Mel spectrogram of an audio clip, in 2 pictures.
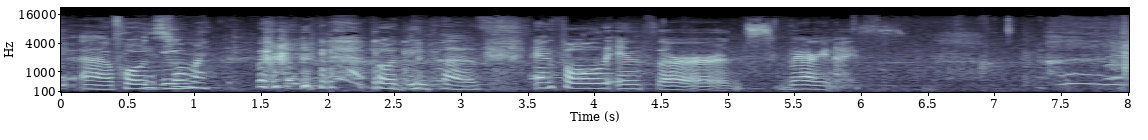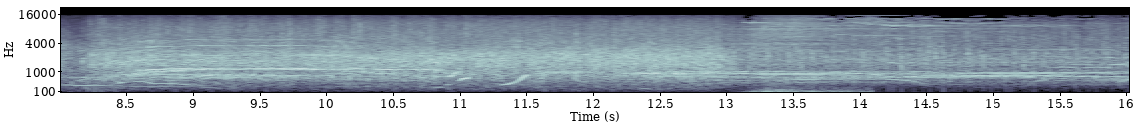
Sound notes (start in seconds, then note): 0.2 speaking foreign language; 1.4 laughter; 7.8 cheers and applause from crowd; 13.1 chimes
